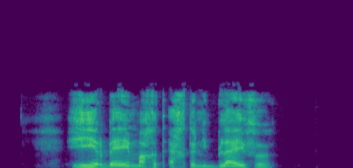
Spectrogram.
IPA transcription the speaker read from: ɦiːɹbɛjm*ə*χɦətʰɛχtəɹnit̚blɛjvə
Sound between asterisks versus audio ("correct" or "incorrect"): incorrect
